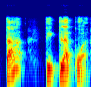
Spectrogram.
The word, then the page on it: ta titlakua: Náhuatl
